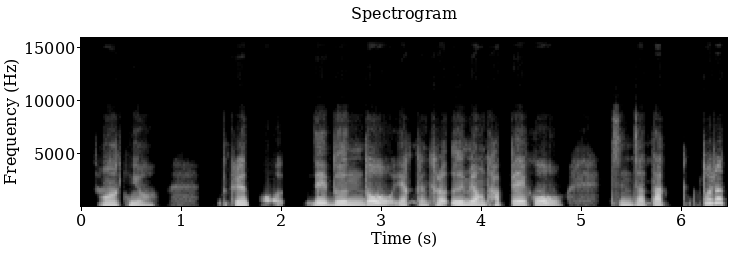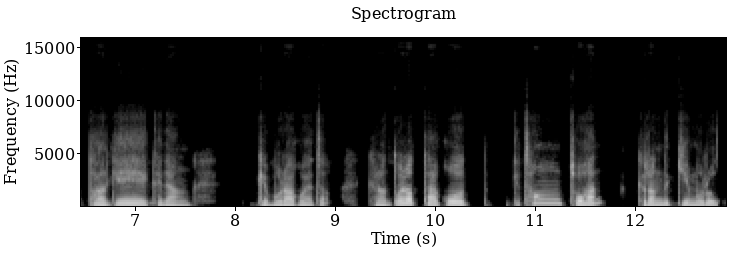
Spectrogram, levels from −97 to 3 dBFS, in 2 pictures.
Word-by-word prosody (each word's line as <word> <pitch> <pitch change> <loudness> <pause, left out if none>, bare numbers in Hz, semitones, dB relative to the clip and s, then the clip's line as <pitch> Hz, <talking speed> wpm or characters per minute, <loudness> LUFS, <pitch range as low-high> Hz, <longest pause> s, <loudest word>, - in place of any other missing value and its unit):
정확해요. 195 -6 -1 0.8
그래서 230 -1 +3 0.6
네 210 -2 +5
눈도 250 0 +5
약간 195 0 -3
그런 200 0 +1
음영 235 +1 +5
다 200 -2 -3
빼고 260 - +3 0.5
진짜 215 -2 -2
딱 270 +2 +2 0.4
또렷하게 215 - 0
그냥 180 -3 -6 0.6
이렇게 195 - -7
뭐라고 185 +1 -2
해야 170 - -5
하죠? 165 - -10 0.4
그런 195 -2 -7
또렷하고 285 -5 +2 0.4
이렇게 - - -16
청초한 330 -2 -2 0.3
그런 215 -3 -2
느낌으로 190 -1 -4
220 Hz, 260 characters per minute, -23 LUFS, 195-265 Hz, 0.8 s, 네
